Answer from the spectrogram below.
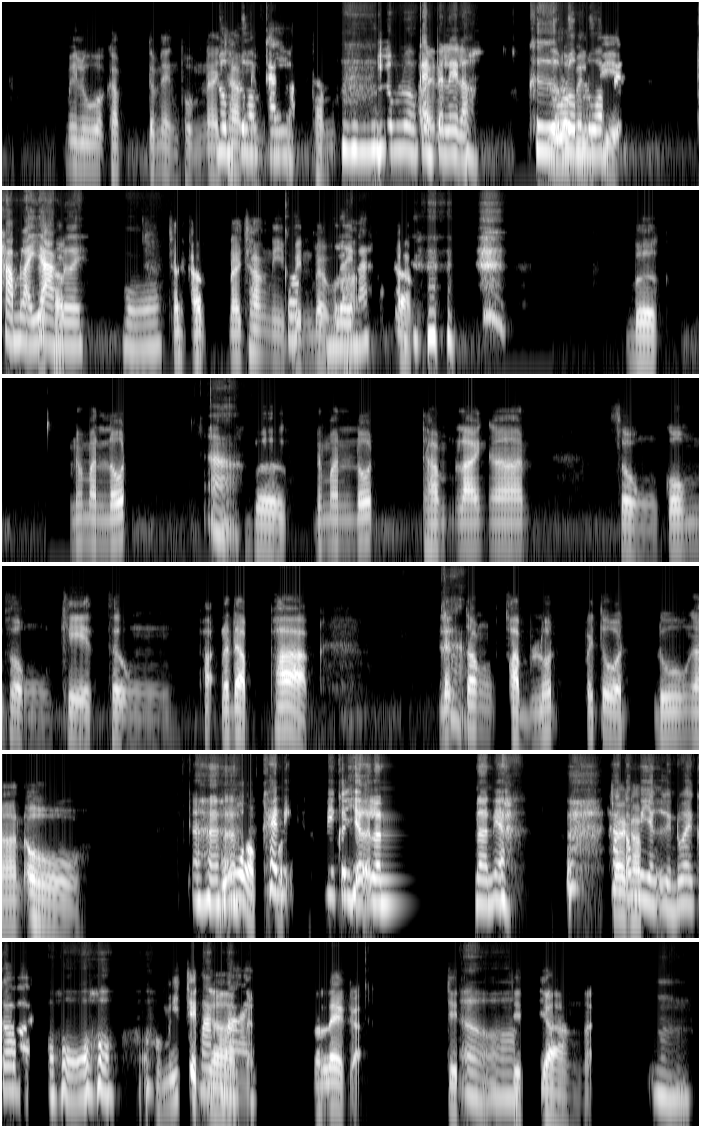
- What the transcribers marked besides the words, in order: static; distorted speech; chuckle; chuckle; chuckle; stressed: "มั่ว"; laughing while speaking: "โอ้โฮ"
- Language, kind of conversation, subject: Thai, unstructured, คุณรับมือกับความไม่ยุติธรรมในที่ทำงานอย่างไร?
- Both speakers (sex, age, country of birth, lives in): female, 40-44, Thailand, Thailand; male, 50-54, Thailand, Philippines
